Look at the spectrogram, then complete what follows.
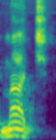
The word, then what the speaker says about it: Mach: que es el número de Mach, o de Mach, si quieren pronunciar la CH como una J en alemán, y que se define como B sobre A.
